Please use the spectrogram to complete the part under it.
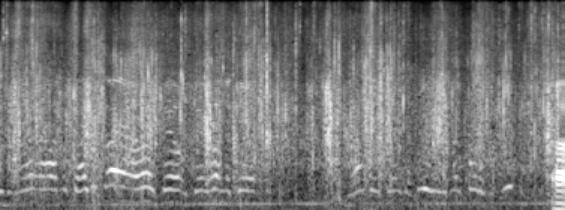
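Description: Footsteps crunch on a dirt road.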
